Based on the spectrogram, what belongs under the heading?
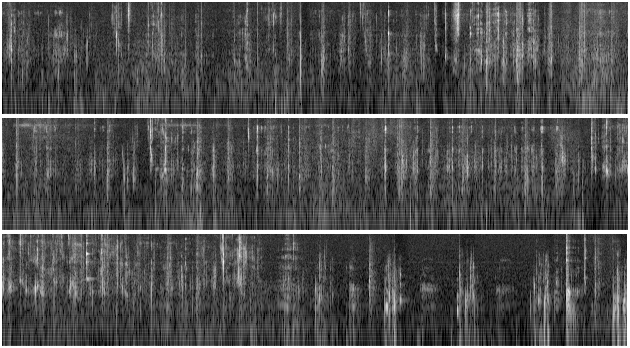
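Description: Close-miked chewing of a mouthful of food: a dense run of small mouth clicks, with a few sharper ones near the end.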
